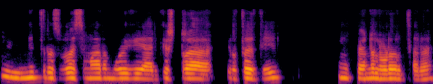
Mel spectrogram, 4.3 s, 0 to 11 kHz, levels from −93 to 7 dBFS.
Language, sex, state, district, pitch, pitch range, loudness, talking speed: Kannada, male, Karnataka, Bijapur, 160 Hz, 150-170 Hz, -23 LUFS, 110 wpm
